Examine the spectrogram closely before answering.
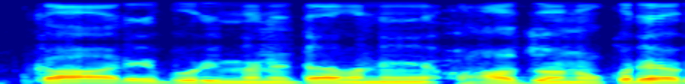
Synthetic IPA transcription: kaɾebɔɾimaneʈamaneɔɦad͡ʒɔnɔkɔɾɛaɾ

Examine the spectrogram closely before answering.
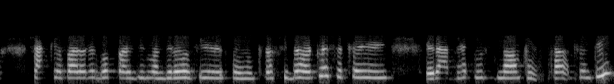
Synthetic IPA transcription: sakʰjepaɾoɾeɡopald͡ʒimənd̪iɾɦokepɾəsid̪ʱːəɦoʈ̪eset̪ʰəiɾad̪ʱakust̪nampukat͡ʃʰunt̪i

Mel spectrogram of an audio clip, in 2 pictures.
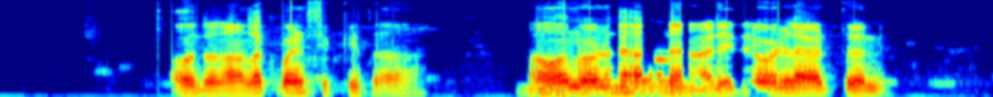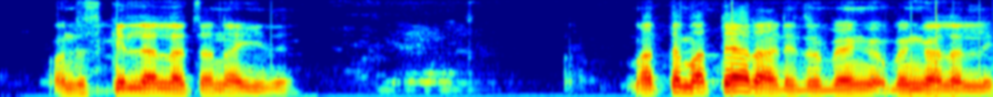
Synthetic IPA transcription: ɐ̰wd̪unaːlɐkːpɐjiɳʈsikːit̪a̰ | ɐ̰ʋɐnoɭːeaneaːɽid̪eɔɭːeaːɽt̪iɐni | o̰nd̪uskilːɛlːɐt͡ʃɛnːaːɡid̪e | mʔɐt̪ːemɐt̪ːejaːɾaːɽid̪ɾubeɡbɛŋɡaːɭɐlːi

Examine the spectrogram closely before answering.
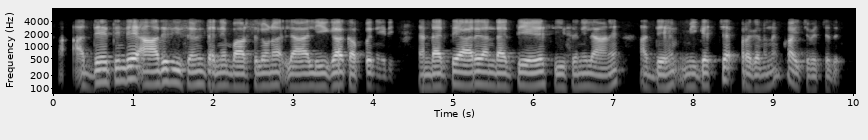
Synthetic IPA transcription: ɐ̰d̪ːe̞ːhɐt̪ːindeʔaːd̪jɐsiːsɐnilt̪ɐnːe̞baːrsɐlo̞ːɳɐlaːliːɡɐkɐpːɨneːɾi | ɾeɳɖaːjiɾɐt̪ːiaːrɨɾe̞ɳɖaːjɾɐt̪ːieːɻɨsiːsɐnilaːɳɨ | ɐ̰d̪ːe̞ːɦɐmːiɡɐt͡ɕːɐprɐɡɐɳɐnɐmkʋaːjt͡ɕːɨʋɐt͡ɕːɐðɨ

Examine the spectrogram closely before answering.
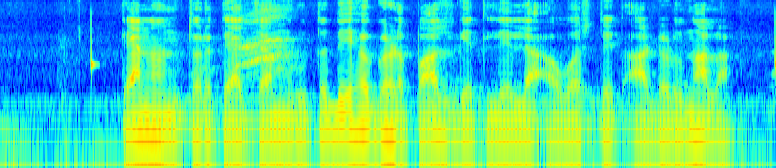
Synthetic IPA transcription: t̪janənt̪əɾt̪jat͡ɕjamɾut̪d̪eɦɡʱəɽpasɡʱet̪lelja̰ʔəʋəst̪ʰit̪aɖɭuːnala

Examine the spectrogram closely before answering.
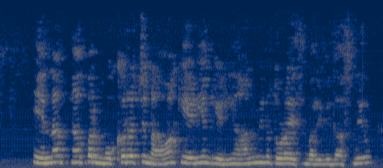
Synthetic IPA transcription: eːnãːãːpəɾmʊkʰəɾət͡ʃnaːʋãːkeːɽijãːkeːɽijãːɦənmeːnũːt̪ʰoːɽaːɪsbaːɾeːʋiːd̪əsd̪eːoː

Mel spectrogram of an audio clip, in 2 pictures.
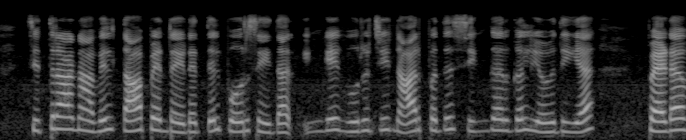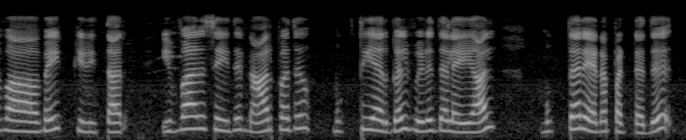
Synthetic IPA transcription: sɪt̪ɾaːnaːʋɪlt̪aːpɛndrɐɪɽɐt̪ːɪlpoːɾɯsɛjðaːɾɪŋɡeːɡʊɾʊd͡ʒinaːrpɐðɯsɪŋɡɐɾɣɐɭɛɻɯðɪjɐ | pɛɽɐʋaːʋɐɪkːɪɻɪt̪ːaːɾ | ɪʋːaːɾɯsɛjðɯnaːrpɐðɯ | mʊk̚t̪ɪjɐɾɣɐɭʋɪɽɯðɐlɐjaːl | mʊk̚t̪ɐɾɛnɐpːɐʈːɐðɯ

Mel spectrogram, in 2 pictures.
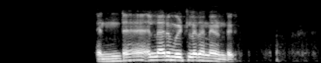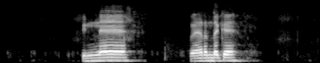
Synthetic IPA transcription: e̞nde̞ːlːaːɾumʋiːʈːilet̪ɐnːejuɳɖɨ | pinːe̞ | ʋe̞ːrend̪ok̬ːe̞

